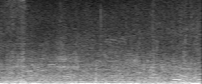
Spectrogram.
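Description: Wind buffeting the microphone outdoors, a steady low rumble, with faint voices of people in the background.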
